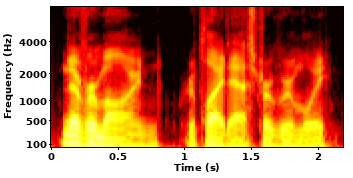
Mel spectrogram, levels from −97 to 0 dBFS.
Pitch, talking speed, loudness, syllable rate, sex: 90 Hz, 135 wpm, -18 LUFS, 5.1 syllables/s, male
